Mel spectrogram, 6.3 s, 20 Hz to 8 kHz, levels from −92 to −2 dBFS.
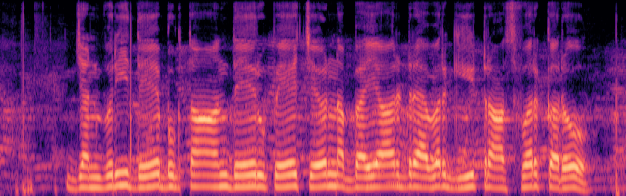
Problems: constant background noise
